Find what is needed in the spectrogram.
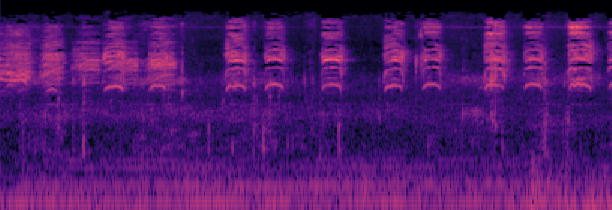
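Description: A bird calling over and over in short, arched notes, about two to three a second, starting about a second in, over a low steady rumble.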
